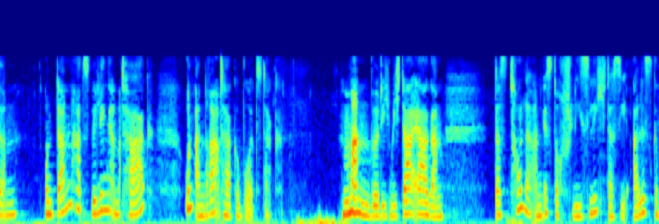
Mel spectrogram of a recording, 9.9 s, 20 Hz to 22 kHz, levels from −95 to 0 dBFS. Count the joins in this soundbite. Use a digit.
5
